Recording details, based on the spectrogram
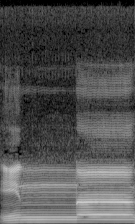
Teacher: Dengungkan nunnya, inna, dan panjangkan nunnya, ada tanda alifnya matopi'i. Dengungkan dulu baru dipanjangkan.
